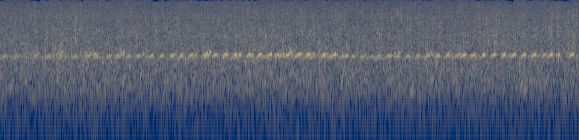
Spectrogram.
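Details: Kajika frog in a clear mountain stream, giving a sustained high trill of fast, evenly pulsed notes that swell slightly toward the end, set against a steady hiss of flowing water.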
